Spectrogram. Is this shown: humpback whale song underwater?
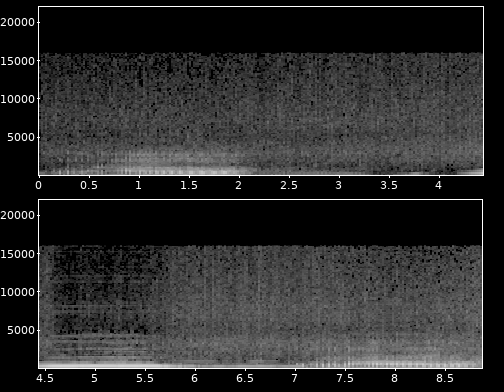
yes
